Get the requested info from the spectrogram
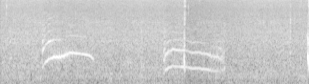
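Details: Newborn kittens, four born the day after their pregnant mother, a community cat, was caught; fostered indoors. Two thin, drawn-out squeaks, each rising then gently falling, about a second apart, over a soft hiss, with a sharp click at the end.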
